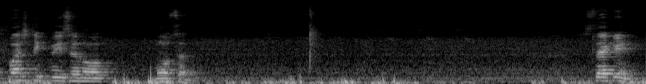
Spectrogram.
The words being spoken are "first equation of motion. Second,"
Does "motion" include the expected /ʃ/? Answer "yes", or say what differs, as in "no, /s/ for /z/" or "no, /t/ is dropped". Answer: no, /s/ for /ʃ/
